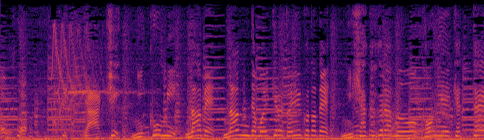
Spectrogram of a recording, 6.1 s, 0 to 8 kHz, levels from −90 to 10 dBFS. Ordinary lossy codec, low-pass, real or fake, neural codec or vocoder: none; none; real; none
